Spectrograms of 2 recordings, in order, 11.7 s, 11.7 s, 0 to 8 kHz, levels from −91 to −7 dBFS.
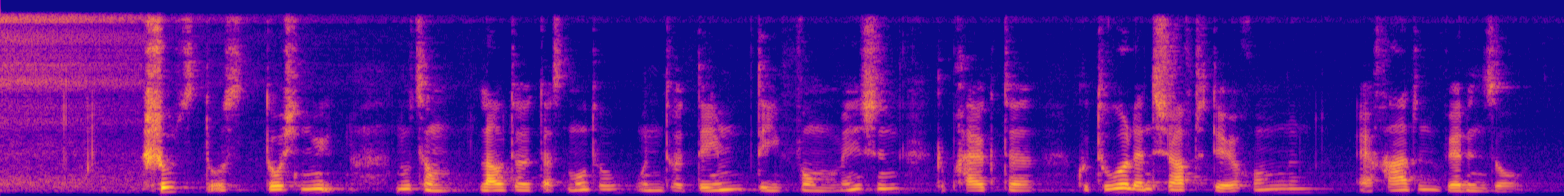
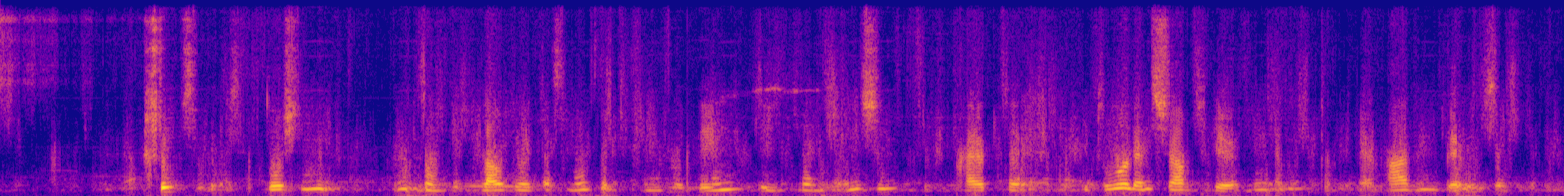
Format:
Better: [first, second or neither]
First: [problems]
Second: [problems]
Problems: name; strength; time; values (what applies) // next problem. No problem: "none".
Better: first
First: none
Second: noise reduction (neural separator model SepFormer DNS4)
